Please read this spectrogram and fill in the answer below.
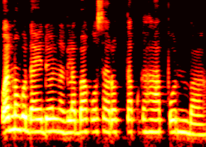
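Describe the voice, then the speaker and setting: A soft-spoken woman speaks at a moderate pace. Her pitch is fairly high, her intonation monotone and flat. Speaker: vlogger, domestic helper abroad. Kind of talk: casual vlog talk. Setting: indoors in a room.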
